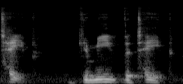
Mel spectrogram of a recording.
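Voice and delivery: put-on firm voice, quiet. Recounting what a strange man demanded of the speaker, retelling a firm command. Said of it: "he said it really firmly".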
